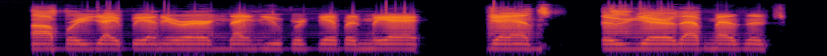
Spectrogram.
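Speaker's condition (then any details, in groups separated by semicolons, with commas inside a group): Laryngectomy; larynx removed for smoking-related laryngeal cancer, electrolarynx speech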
